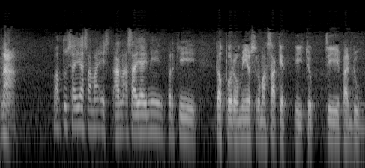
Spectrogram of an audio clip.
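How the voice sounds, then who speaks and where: A man preaching a storytelling sermon, acting out the voices of people in his story. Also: mid-range voice. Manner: animated, acts out dialogue in the story. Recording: muffled lo-fi sermon recording.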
